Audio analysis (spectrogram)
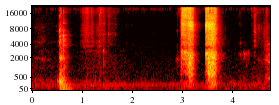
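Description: Contact cleaner is sprayed onto the drive parts of a Bachmann Class 166 DMU model train in short hissing bursts: one early, then two louder close bursts a moment apart.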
